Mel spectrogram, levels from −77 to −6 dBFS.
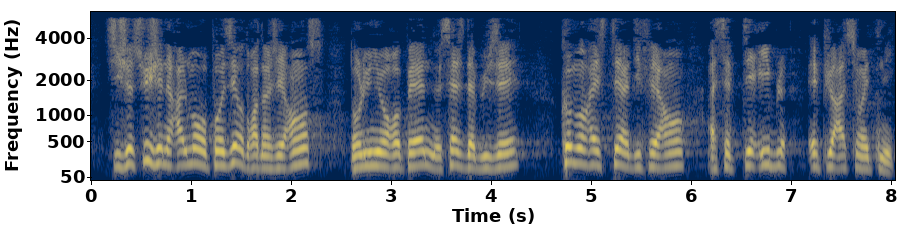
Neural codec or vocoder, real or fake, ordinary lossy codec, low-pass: none; real; MP3, 48 kbps; 5.4 kHz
